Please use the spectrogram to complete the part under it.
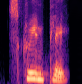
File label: "Screenplay", Indian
